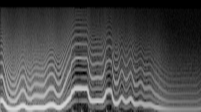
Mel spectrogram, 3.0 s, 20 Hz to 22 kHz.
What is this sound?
ET-1PitchMadness01
Crazily pitched note hit. Recorded from a circuit bent Casio PT-1 (called ET-1).
bent, circuit, circuitbent, lofi, pitch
